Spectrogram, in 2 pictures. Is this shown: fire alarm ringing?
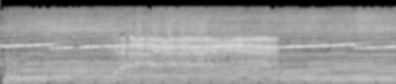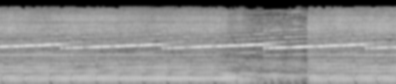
yes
